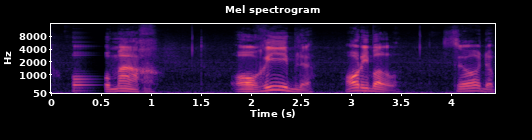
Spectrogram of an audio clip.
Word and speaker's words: homard: Homard, lobster, the spelling is H-O-M-A-R-D. The pronunciation is just simply Omar, like Omar, but there's R there. Omar, horrible, horrible.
